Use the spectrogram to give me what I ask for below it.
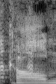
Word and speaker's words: calm: Let's write in chalk that we will always calm down and take a walk.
